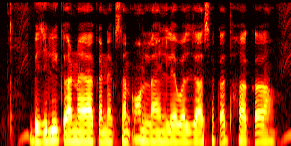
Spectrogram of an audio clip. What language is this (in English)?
Bhojpuri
